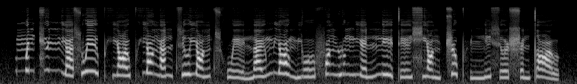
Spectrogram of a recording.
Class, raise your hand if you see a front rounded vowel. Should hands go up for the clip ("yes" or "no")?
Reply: yes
